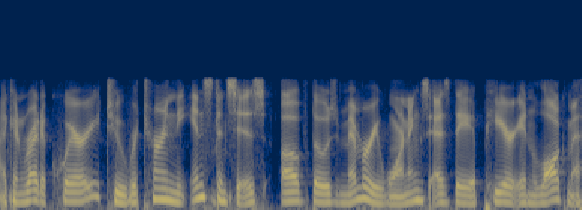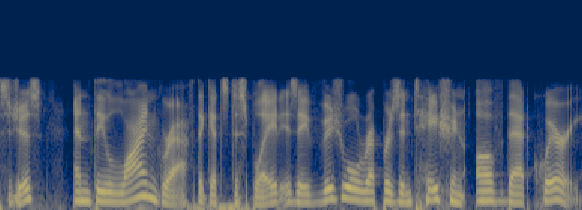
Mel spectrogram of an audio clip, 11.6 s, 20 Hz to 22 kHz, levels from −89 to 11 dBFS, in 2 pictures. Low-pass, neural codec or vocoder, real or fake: 5.4 kHz; none; real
